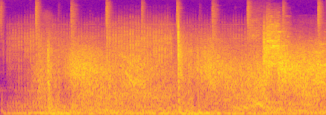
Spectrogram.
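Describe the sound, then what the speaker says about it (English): Torpedoes fired in a science fiction space battle make a dense, loud run of booming blasts and sharp bursts that layer over one another continuously. "This sounds like torpedoes being fired."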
